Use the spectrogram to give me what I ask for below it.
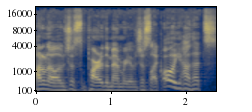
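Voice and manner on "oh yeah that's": put-on failed French accent, higher. Retelling what a doctor said about an X-ray: bad French accent imitation. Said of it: "I cannot do a French accent".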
